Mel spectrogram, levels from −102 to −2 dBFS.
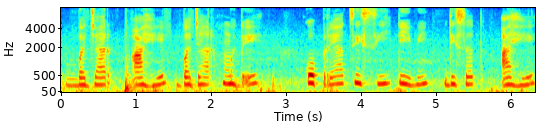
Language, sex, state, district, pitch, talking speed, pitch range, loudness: Marathi, female, Maharashtra, Dhule, 220 Hz, 75 wpm, 210-240 Hz, -20 LUFS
